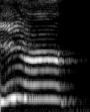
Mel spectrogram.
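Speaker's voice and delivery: very high, loud, stretched call; insistent shout. A narrator's reading. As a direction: belt it out, long and high.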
